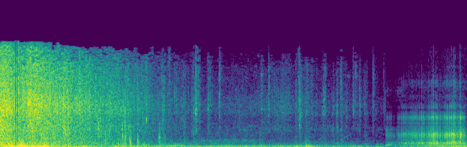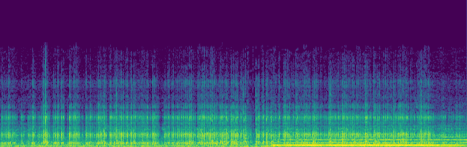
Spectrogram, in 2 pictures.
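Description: A dashcam vehicle's crash: a sudden loud smash with crunching that dies away over about a second. Then steady car cabin road noise, and about halfway through a long, steady car horn blast lasting about three seconds.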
